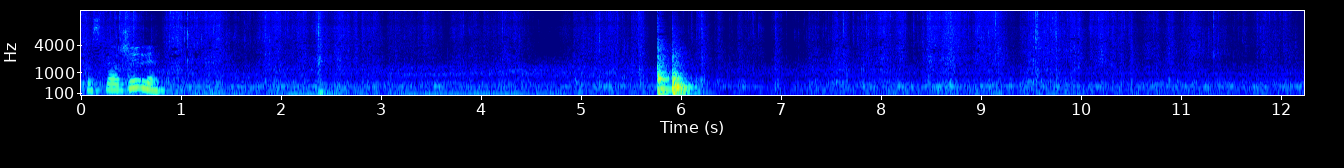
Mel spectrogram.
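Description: Plastic wrap crinkles and rustles between hands.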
